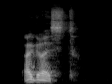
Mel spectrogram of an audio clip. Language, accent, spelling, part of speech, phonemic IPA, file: French, France, agreste, adjective / noun, /a.ɡʁɛst/, LL-Q150 (fra)-agreste.wav
- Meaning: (adjective) rustic; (noun) grayling (butterfly)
